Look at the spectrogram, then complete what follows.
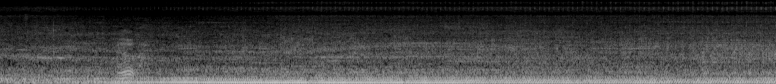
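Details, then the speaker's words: Newly acquired MK3 Toyota Supra starting up with the muffler cut off: catches quickly and settles into an even, steady low hum with no misses or knocks; clean, healthy start. "once I find my keys I can start it but yeah she uh sounds good they cut the muffler off"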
